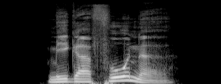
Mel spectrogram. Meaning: nominative/accusative/genitive plural of Megafon
- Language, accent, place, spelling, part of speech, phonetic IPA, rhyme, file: German, Germany, Berlin, Megafone, noun, [meɡaˈfoːnə], -oːnə, De-Megafone.ogg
